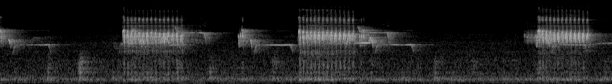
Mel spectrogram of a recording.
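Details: High-pitched calls from a female scarlet-backed flowerpecker, short thin notes leading into three strong buzzy, hissing bursts spaced about two seconds apart.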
